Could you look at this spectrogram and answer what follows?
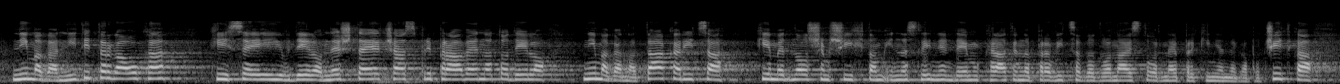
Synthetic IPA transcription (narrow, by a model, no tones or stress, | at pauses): niːmaɡanit̪it̪əɾɡɔwka | kisɛiwd̪eːlɔnɛʃt̪ɛɛt͡ʃaspɾipɾaːʋɛnat̪oːd̪eːlɔ | niːmaɡanat̪aːkaɾit̪sa | kijɛmɛd̪noːʃimʃixt̪ɔminːasleːd̪nʲimd̪emkɾaːt̪ɛnapɾaʋiːsad̪ɔd̪ʋanajst̪uɾnɛpɾɛkinjɛnɛɡapɔt͡ʃeːt̪ka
